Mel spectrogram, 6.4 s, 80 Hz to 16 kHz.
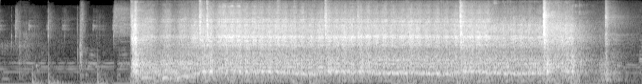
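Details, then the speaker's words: First start attempt on a 1967 Pontiac GTO converted to EFI with a Haltech Elite 550. Harsh cranking that rises abruptly, then cuts off without running. The timing light was hard to read, and a massive vacuum leak was found at the 4-wire idle air control, which the ECU cannot drive. Cranking, no start. "So we started it, or we tried to start it, and we had a lot of issues with this timing light."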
